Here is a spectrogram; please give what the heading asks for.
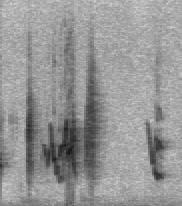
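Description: A pet parrot named Tiuks chirps in short, bright bursts, a cluster of quick tweets followed by a brief pause and one more trilling call, against a low background hum.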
